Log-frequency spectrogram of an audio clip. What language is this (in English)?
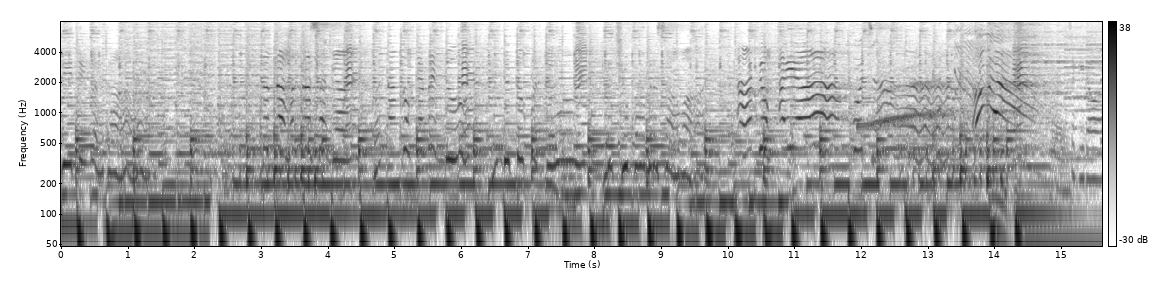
Indonesian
